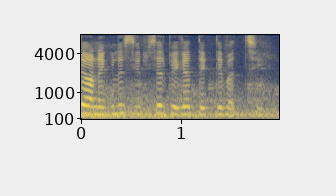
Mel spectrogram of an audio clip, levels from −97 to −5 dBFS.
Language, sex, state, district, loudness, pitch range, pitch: Bengali, male, West Bengal, Alipurduar, -19 LUFS, 245-265 Hz, 255 Hz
